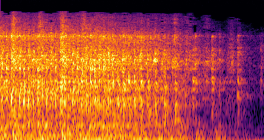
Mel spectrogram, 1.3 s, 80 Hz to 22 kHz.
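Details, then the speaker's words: KTM SX 85 two-stroke, just bought after standing very long, revved after carburettor cleaning and fuel change: loud raspy blip dropping away cleanly with no stumble or bog; now picks up revs immediately, a big difference from before. "dobra Myślę że powinno być git bo jest duża różnica"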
